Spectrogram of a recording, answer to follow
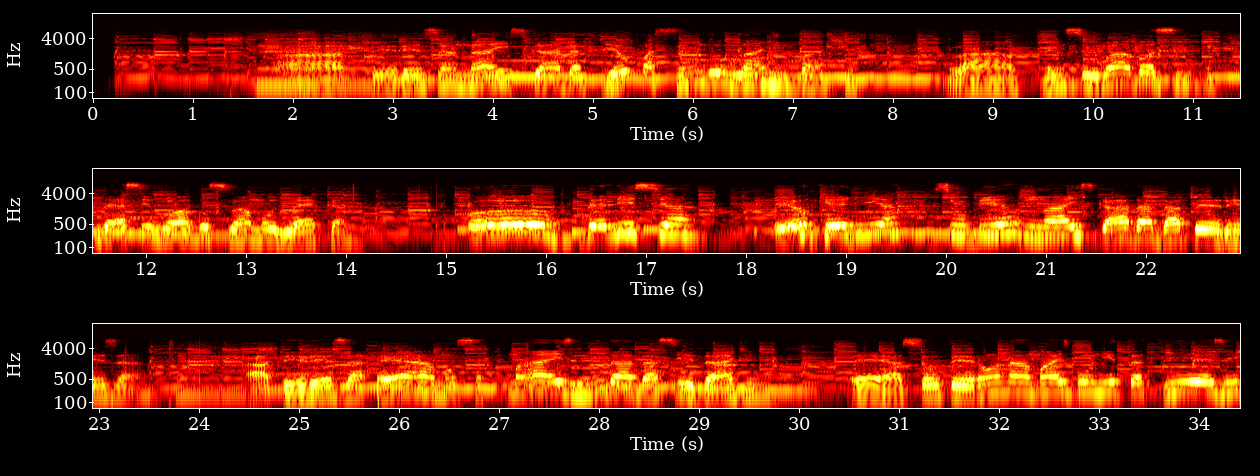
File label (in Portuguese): saxofonista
